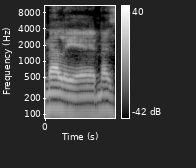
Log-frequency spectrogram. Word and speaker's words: Meslier: because that is basically, barring Meslier, Silent S, the same lineup that we had completely, even with players linked.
